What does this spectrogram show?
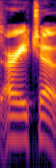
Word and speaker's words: Rho: and by the way I did ask if it's row or R and it is rho so I totally been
